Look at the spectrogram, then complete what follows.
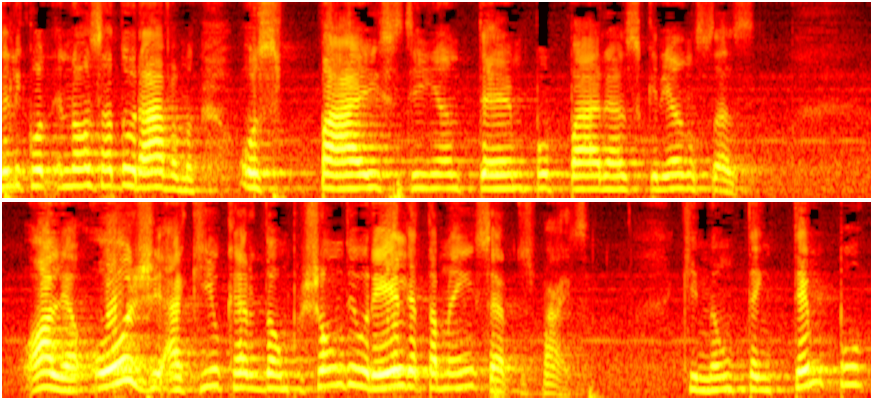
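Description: An older woman, a retired teacher and historian, recounting memories in a TV studio interview with animated gestures. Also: fairly high pitch, big-room sound. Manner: warm storytelling, animated hand gestures. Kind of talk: reminiscing interview talk. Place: small TV studio.

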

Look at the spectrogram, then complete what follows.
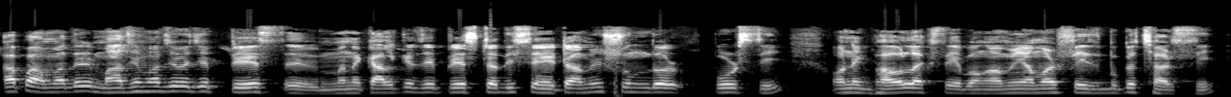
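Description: A man's voice: mid-range voice, fairly even intonation, moderate pace. A man reports to his leader on a phone call, speaking deferentially and a little hesitantly. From Bangladesh. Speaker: local party activist. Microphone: telephone.

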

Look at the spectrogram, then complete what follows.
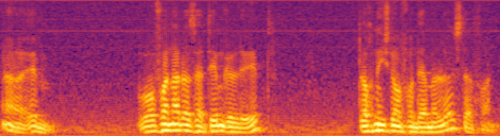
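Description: An actor playing a seasoned, sardonic police detective in a radio crime drama, talking colloquially and dryly. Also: male voice, on the low side, normal speed, a little mellow, a little hiss or hum, lightly acted. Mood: probing. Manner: colloquial, dry, musing, with tag questions.

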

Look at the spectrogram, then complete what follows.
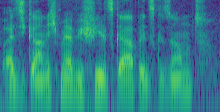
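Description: A man's voice: a little high, flat delivery, fairly quick, slight background noise. A let's play host commenting on his gameplay in a casual, thinking-aloud way.

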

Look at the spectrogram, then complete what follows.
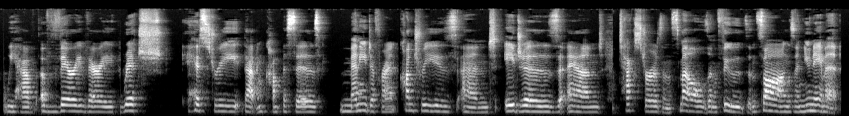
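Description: A woman with a slightly low voice answers as a podcast interview guest. She is articulate and stacks her points in lists. Her audio has a strong room echo. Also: steady tone, slow pace, fairly bright tone. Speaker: guest author and singer. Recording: roomy, echoing podcast audio.

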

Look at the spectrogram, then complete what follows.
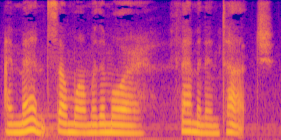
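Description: A woman's voice: on the low side, steady tone, takes it slowly, a little mellow. A woman playing a self-assured cat burglar, flirtatious and sardonic, in a comic drama. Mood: flirtatious, teasing.

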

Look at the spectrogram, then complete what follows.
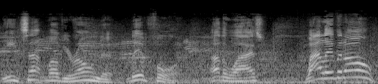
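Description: A man's voice: high voice, sing-song, brisk, music in the background. An actor playing a cocky, whiskey-drinking American redneck survivor, telling his story in folksy slang in a radio play. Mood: folksy, wry. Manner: folksy, slangy drawling wisecracks. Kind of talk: radio play monologue narration.

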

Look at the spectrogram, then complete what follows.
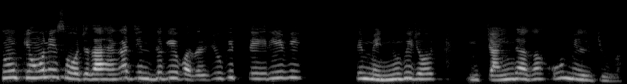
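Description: A woman's voice: high-pitched, moderate pace, no room sound, highs cut off, lightly acted. A woman acting a lonely, lovestruck mistress of a household in a short film, with a Punjabi accent. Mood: coaxing, longing.

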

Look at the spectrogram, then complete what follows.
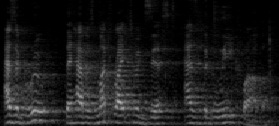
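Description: A man giving a deliberate, emphatic dramatic reading of an essay on stage. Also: a little high, noisy background. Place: large concert hall stage, before an audience. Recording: echoey concert hall.

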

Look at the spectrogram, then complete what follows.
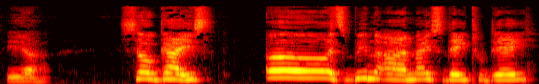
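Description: A woman's voice: high voice, drawn-out words, a little mellow. A woman from Kenya, around her sixties, chatting to a phone camera at home, pleading and repeating her words. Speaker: vlogger. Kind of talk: casual vlog chat to camera. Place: small home, indoors. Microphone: phone camera held at arm's length.

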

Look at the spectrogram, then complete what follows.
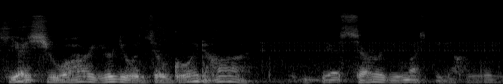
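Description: Deep-voiced man murmuring to a kitten. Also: unhurried, a little hiss or hum. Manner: gentle, murmuring, often near a whisper. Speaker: pet owner feeding a kitten. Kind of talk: soft talk to an animal. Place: indoor room, at a pet cage.

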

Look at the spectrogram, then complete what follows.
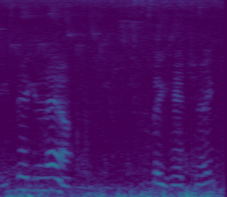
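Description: A man's voice: on the high side, normal speed. A man in his thirties with an American accent, talking casually and folksily in clipped phrases as a fishing vlogger. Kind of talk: casual outdoor fishing vlog. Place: open boat on a wide river, outdoors. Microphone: camera at arm's length or across the boat. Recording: outdoor wind and water noise, often distant.

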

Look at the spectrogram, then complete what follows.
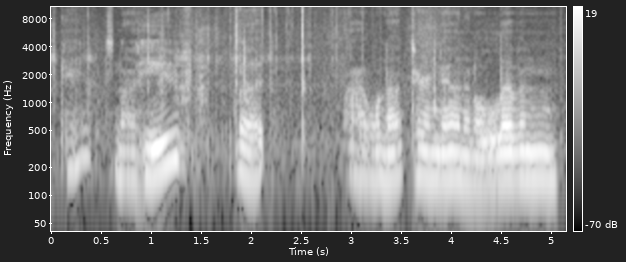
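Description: A woman's voice: deep voice, takes it slowly, background noise. A woman casually commenting on her fishing from a small boat on a lake, chatting folksily to the fish she catches, recorded on a boat-mounted camera. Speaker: fishing vlogger.

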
